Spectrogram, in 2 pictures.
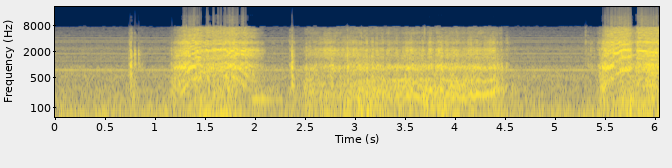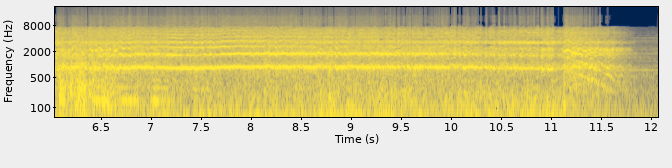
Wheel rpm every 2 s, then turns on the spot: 20, 40, 40, 200, 230, 140.
0-4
